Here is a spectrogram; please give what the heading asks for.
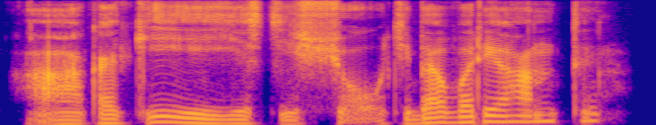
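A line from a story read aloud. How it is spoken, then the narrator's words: Purred. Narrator (Russian): промурлыкал Мяусон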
